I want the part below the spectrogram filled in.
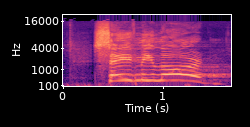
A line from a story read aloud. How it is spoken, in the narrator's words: he shouted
